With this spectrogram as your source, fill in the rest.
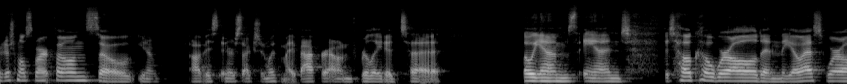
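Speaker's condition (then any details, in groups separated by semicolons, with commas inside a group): No condition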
